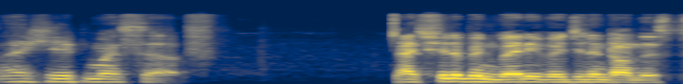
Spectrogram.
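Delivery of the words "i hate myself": quiet self-loathing. Real, not acted. Self-blame after missed trade.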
